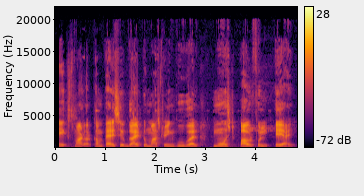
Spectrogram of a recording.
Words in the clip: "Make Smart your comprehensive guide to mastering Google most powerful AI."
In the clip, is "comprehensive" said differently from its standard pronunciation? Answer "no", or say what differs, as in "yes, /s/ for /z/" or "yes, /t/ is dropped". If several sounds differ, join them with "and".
yes, /ɹ/ is dropped and /n/ is dropped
